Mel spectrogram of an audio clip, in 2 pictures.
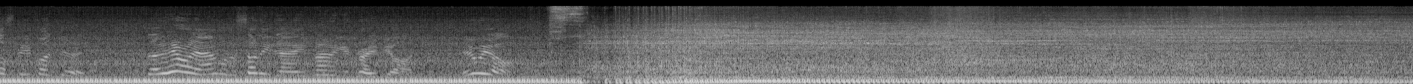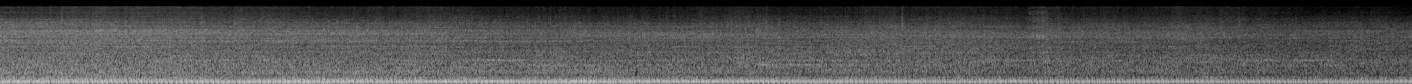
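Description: Ride-on lawn mower's engine running steadily. About six seconds in the sound dips briefly, then comes back louder and rougher as the mower sets off through long grass, and it slowly fades as the mower drives away.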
